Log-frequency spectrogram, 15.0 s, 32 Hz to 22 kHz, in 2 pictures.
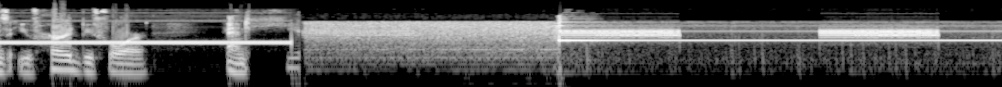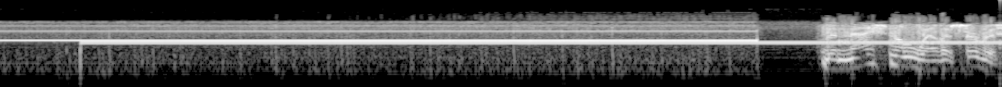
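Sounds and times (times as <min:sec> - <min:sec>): digital data bursts: 0:00.0 - 0:02.3
two-tone electronic buzz: 0:00.0 - 0:13.6.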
